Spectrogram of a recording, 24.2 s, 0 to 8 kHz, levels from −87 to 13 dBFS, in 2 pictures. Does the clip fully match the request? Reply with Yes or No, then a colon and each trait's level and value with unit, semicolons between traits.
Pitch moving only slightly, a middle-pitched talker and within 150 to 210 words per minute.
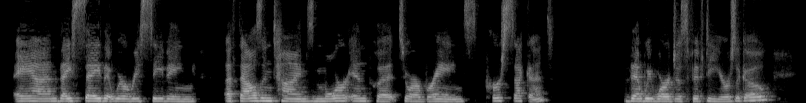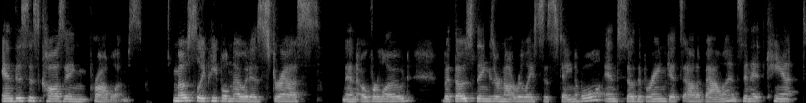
No: narrow, 2.3 semitones; medium, 180 Hz; slow, 135 wpm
